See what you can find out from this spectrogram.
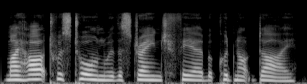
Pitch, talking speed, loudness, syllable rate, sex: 200 Hz, 235 wpm, -17 LUFS, 4.5 syllables/s, female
